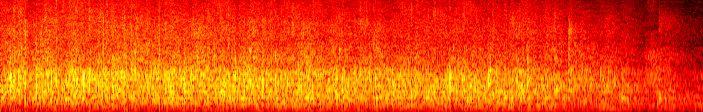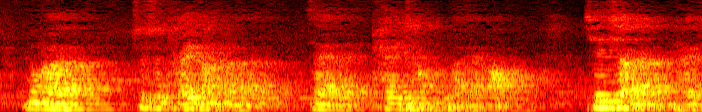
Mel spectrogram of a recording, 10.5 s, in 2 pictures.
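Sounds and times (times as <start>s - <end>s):
crowd applause: 0.0s - 5.2s
speech: 5.5s - 8.8s, 9.7s - 10.5s.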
